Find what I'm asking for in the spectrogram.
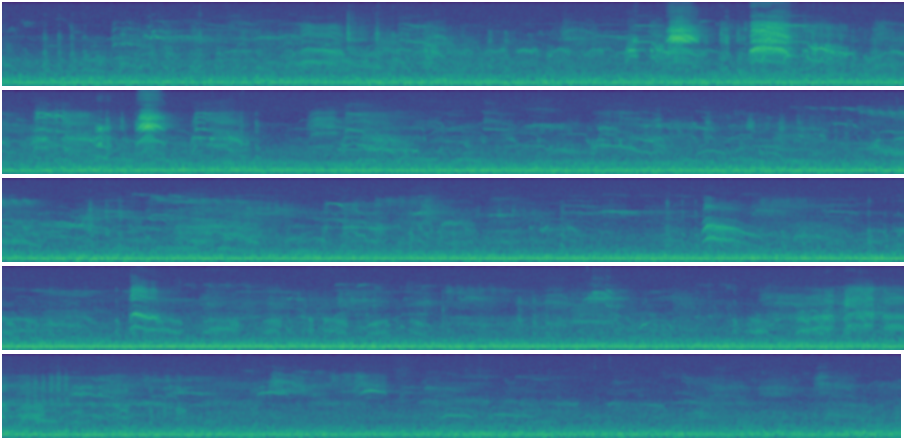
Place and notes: Léry, France - Seagulls
Seagulls are discussing on the pond, early morning.
Lery, France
